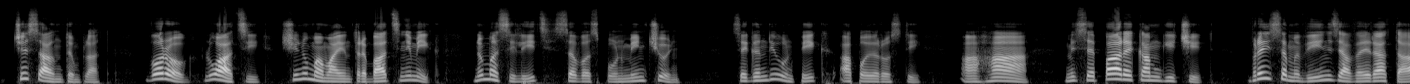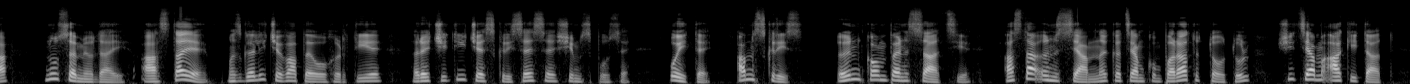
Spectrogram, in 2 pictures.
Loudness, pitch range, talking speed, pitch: -23 LUFS, 120-185 Hz, 145 wpm, 155 Hz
